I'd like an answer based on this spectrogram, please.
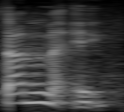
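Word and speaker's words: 耽美: Okay, it's based on a Japanese, first starting in Japan, called danmei. That is Chinese pronunciation of the word.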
